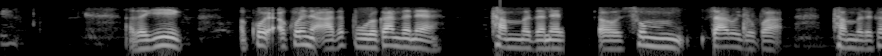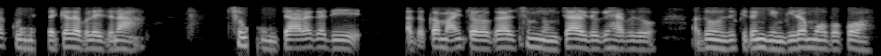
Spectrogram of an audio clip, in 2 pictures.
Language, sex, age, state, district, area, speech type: Manipuri, female, 60+, Manipur, Kangpokpi, urban, conversation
